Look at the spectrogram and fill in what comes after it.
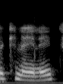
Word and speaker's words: Kaneene: So Tessa Kanene, T-E-S-S-A, last name K-A-N-E-E-N-E.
